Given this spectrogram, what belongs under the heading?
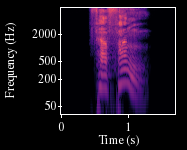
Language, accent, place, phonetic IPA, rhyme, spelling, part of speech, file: German, Germany, Berlin, [fɛɐ̯ˈfaŋ], -aŋ, verfang, verb, De-verfang.ogg
- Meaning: singular imperative of verfangen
